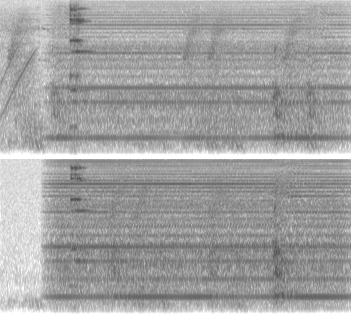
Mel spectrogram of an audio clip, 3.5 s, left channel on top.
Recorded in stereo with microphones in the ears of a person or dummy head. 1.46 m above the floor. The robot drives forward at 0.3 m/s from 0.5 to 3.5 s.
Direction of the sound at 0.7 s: 80° left.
